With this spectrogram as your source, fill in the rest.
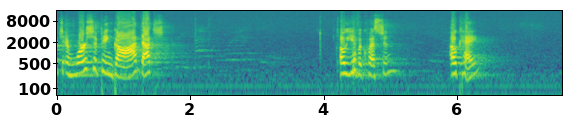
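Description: A woman speaks through a microphone in an echoing room, in short bursts with pauses.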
